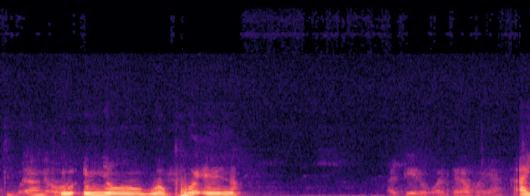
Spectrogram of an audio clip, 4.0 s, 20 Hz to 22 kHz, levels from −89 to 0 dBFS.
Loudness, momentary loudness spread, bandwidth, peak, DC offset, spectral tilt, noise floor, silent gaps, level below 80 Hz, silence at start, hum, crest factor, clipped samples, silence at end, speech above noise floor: -15 LUFS; 22 LU; 4.6 kHz; -2 dBFS; under 0.1%; -9 dB/octave; -49 dBFS; none; -38 dBFS; 0.05 s; none; 16 dB; under 0.1%; 0 s; 33 dB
